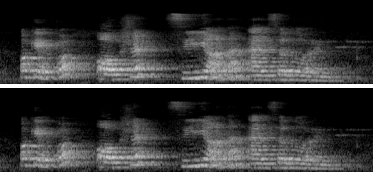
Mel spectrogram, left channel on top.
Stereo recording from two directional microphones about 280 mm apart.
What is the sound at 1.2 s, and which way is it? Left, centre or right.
A woman's voice, centre.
